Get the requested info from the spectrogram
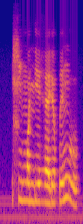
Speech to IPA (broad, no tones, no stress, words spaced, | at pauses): ɕiŋɔnʲɾʲeɦɛ ɾʲɔpɪŋu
